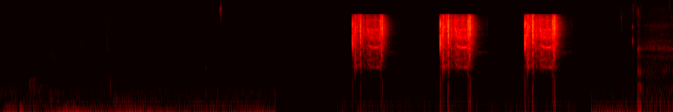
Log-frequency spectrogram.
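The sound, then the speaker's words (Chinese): Three crisp camera shutter clicks fire at an even pace after a faint low hum. Each is a short bright burst, and silence separates them. “拍几张照片做证据，省得你以后不认账。”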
